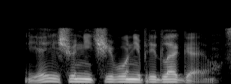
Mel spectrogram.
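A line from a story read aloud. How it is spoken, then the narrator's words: Calm. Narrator (Russian): спокойно сказал я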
